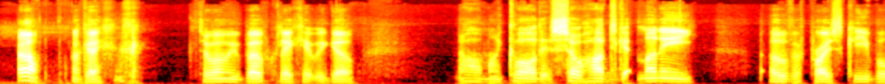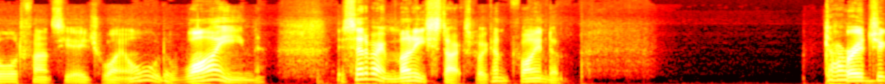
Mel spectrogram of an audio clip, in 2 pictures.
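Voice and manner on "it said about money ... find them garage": fast speech, voice breaking and cracking. Playing a game with a partner, searching for money: voice keeps breaking. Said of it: "Why does my voice keep breaking?".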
